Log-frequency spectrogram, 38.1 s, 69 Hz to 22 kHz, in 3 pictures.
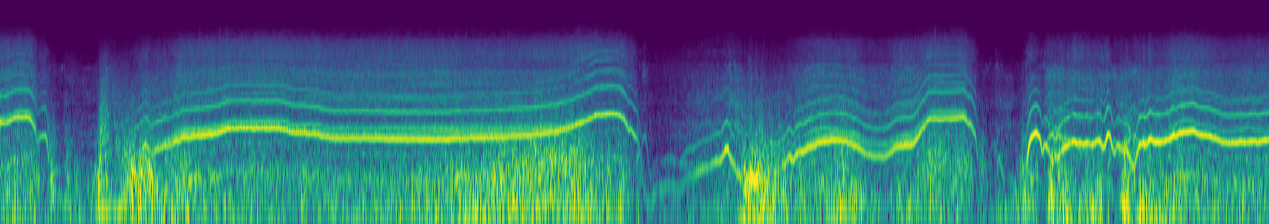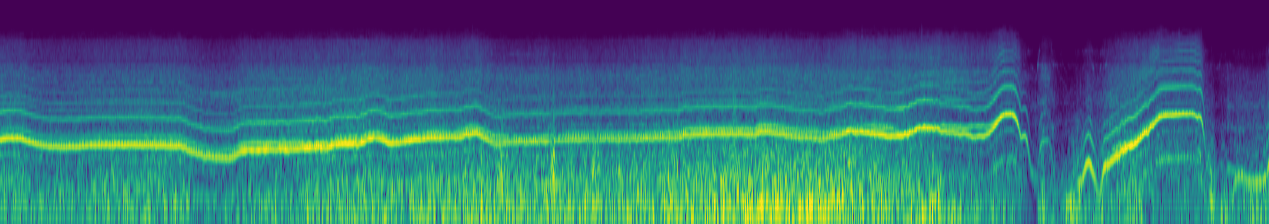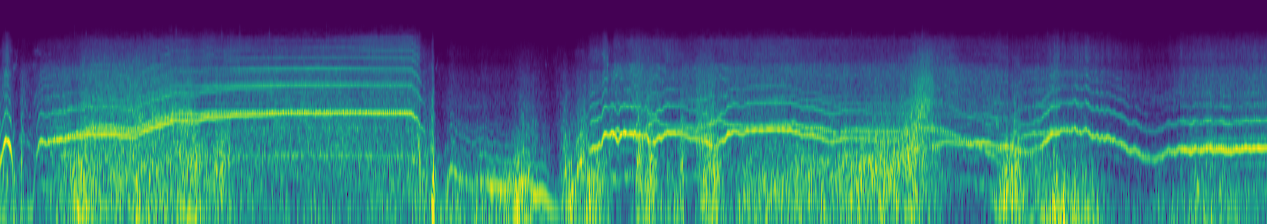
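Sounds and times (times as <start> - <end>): drone motors whining: 0.0 - 38.0.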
